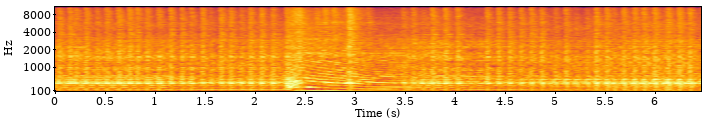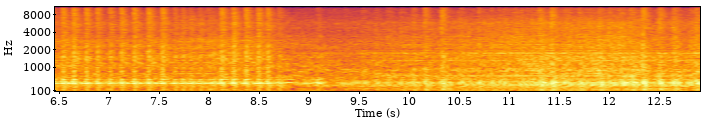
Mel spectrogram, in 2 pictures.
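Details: Kawasaki KX250 two-stroke pulled out of ten-plus months of storage, running fresh gas mixed 32:1: crisp bark that revs up cleanly, drops back and keeps running steadily without bogging; normal two-stroke running.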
